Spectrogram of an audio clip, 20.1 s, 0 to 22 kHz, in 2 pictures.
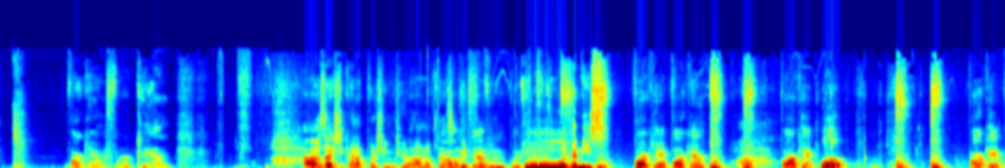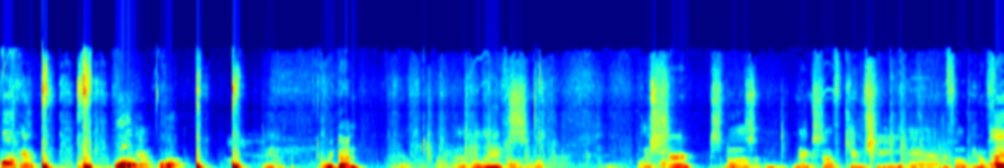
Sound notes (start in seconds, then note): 8.8 fart noises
